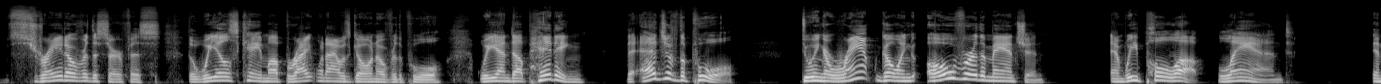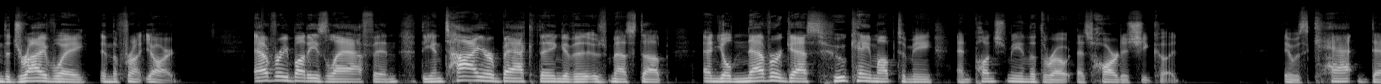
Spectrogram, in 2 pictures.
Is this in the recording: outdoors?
no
